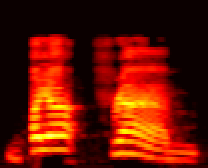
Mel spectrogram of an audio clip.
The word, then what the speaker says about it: diaphragm: محدش بقى يقول لي الجي اللي في الآخر ما بننطقهاش ليه؟ لأنها silent. diaphragm فرام، شفت الجي دي ما بنطقهاش، بقول diaphragm diaphragm الحجاب الحاجز.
